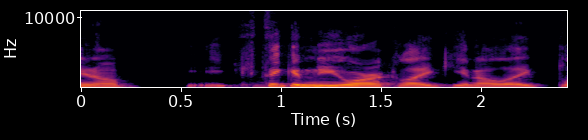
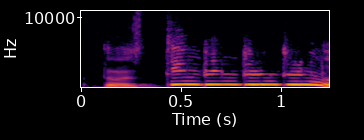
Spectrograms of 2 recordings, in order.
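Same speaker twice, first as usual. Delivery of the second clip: imitated bell ding; 6 dB louder than usual.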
